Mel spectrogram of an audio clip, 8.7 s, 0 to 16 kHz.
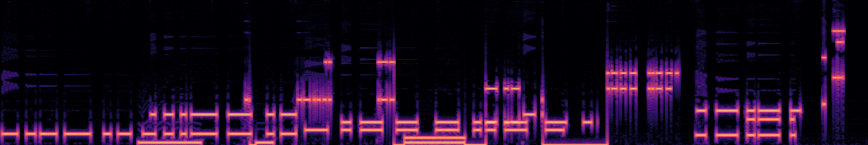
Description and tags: An Electribe EA1 playing some notes through a Nord Modular and other effects. Sort of a weird Morse code.
noise, synth, nord, digital, electribe, sound-design, modular, beep, glitch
